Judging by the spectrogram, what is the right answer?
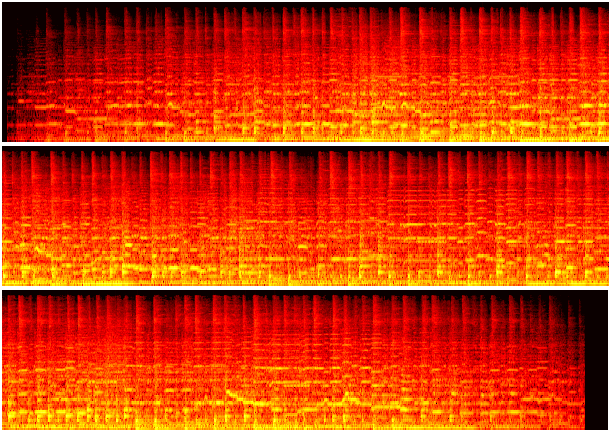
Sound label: Trad Tune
